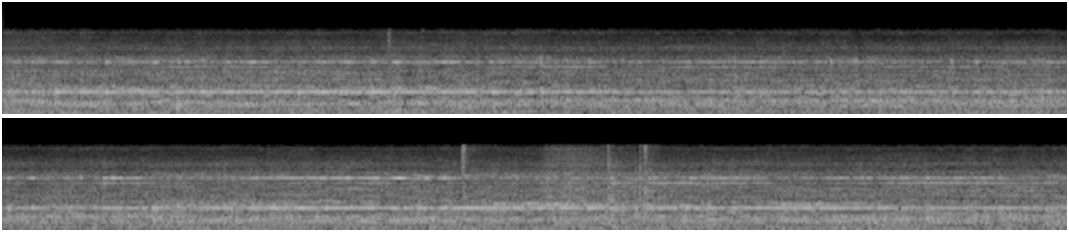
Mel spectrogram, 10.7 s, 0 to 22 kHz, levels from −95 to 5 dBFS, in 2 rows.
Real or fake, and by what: fake, codec, SNAC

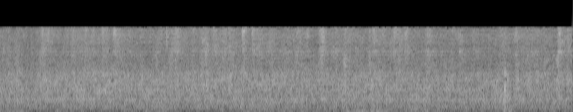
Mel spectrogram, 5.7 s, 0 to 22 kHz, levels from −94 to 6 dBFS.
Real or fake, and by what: fake, vocoder, Vocos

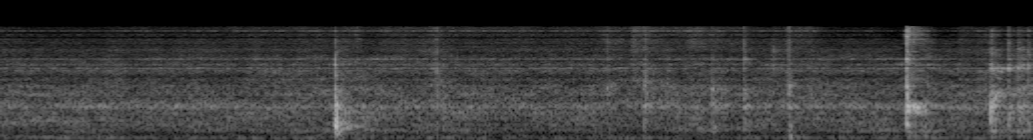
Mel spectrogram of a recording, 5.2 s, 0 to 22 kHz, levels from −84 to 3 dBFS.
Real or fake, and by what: fake, codec, SNAC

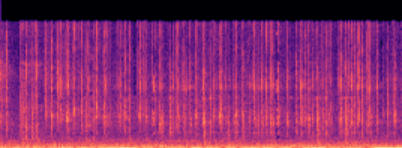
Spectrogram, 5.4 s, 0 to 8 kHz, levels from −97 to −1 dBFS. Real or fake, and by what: real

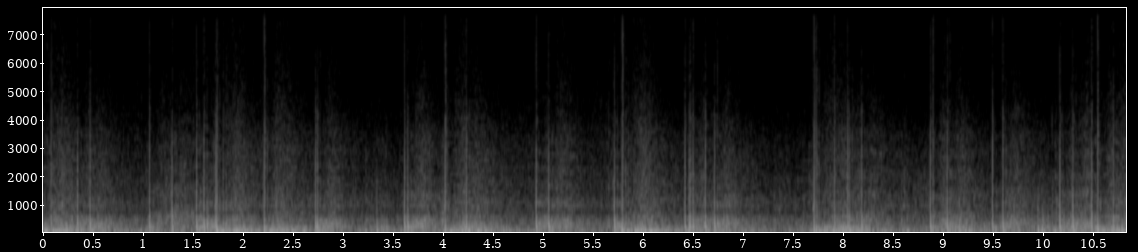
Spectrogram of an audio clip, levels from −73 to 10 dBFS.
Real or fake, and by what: real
